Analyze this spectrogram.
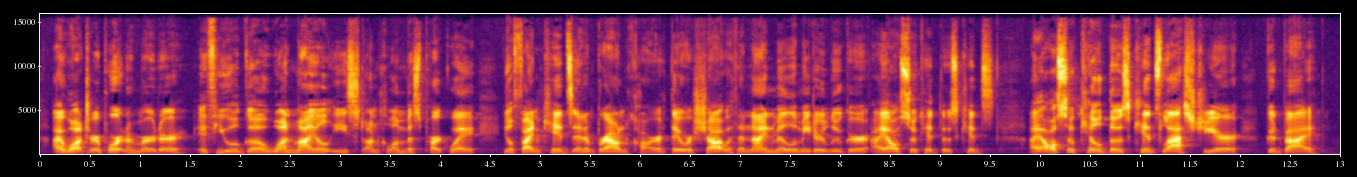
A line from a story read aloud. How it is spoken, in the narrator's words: The caller spoke in an emotionless voice, and he said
